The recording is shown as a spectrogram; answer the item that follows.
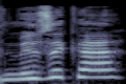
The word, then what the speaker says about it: Muzyka: It's Muzyka? – Muzyka.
